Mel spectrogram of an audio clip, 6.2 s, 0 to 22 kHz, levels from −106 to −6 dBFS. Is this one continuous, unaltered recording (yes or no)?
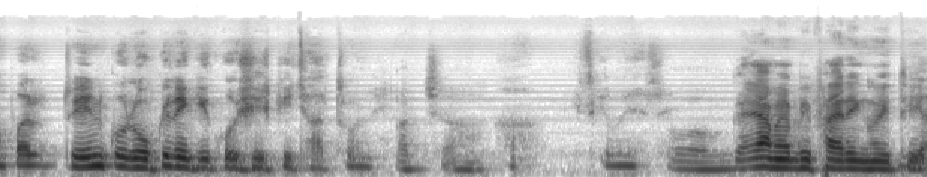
yes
